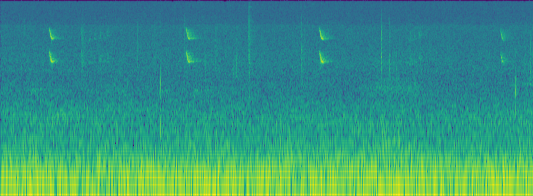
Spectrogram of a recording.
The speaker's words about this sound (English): The following was recorded in both Valens Lake Conservation Area and in Dundas Valley Conservation Area. So I found an American tree sparrow calling here. This is one of our winter species.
